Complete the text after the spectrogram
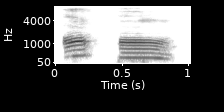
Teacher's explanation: ஆ வாயை திருப்புறோமா அ ஆ வாயை திறக்குறோமா இப்படி திறக்குறப்பயே அ ஆ இந்த இரண்டு எழுத்துக்களும் வாய் திறக்கும் முயற்சியால் பிறக்கின்றன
